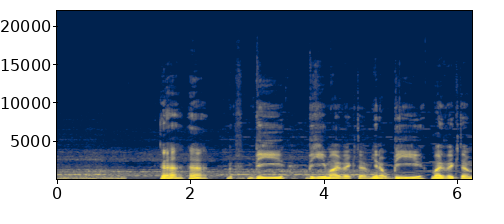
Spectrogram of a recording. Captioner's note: chuckles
